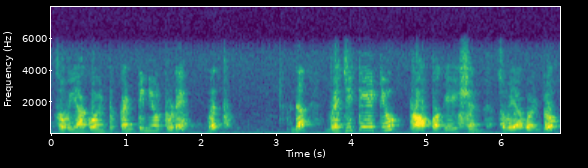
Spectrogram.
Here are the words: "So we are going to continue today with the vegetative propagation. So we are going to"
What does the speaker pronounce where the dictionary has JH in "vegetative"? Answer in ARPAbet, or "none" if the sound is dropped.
JH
